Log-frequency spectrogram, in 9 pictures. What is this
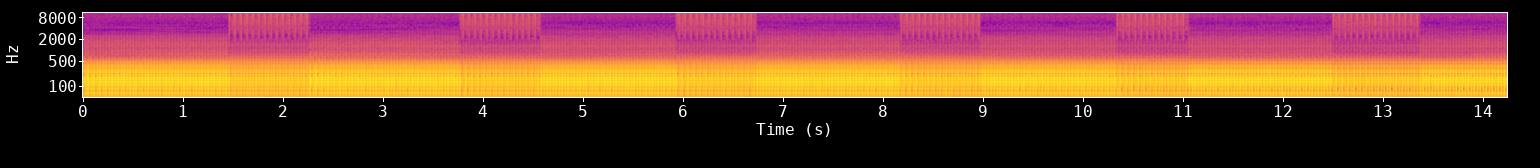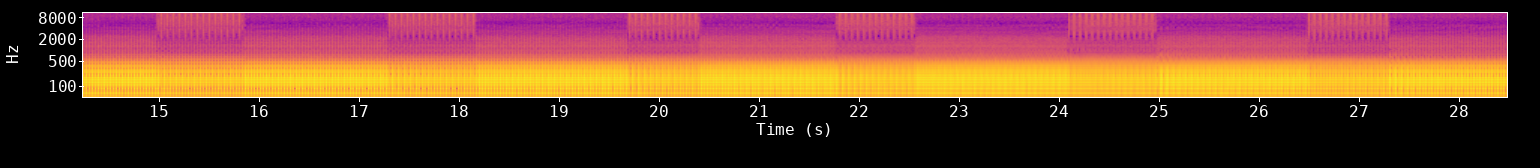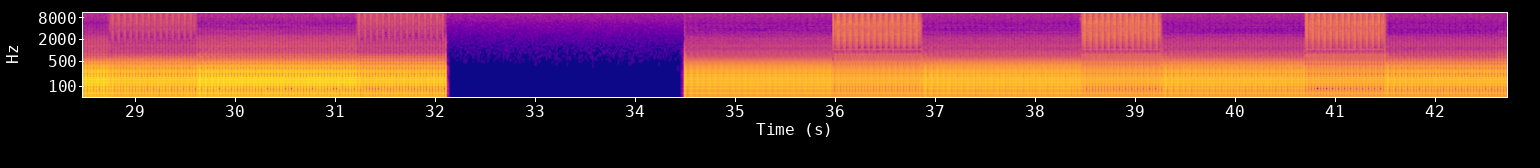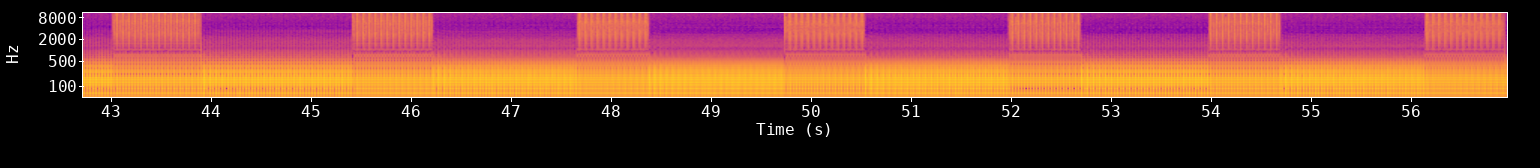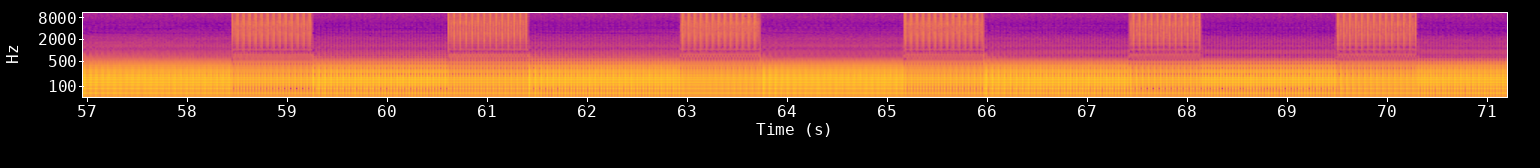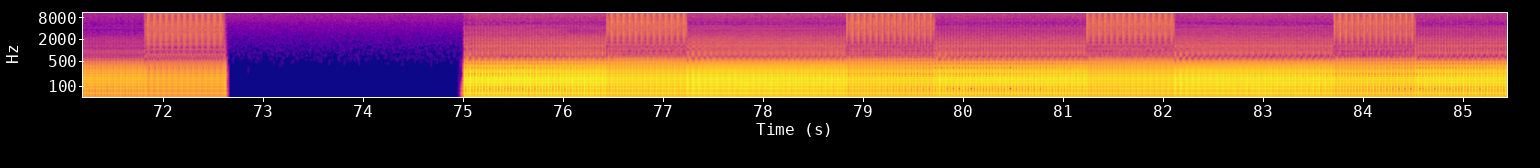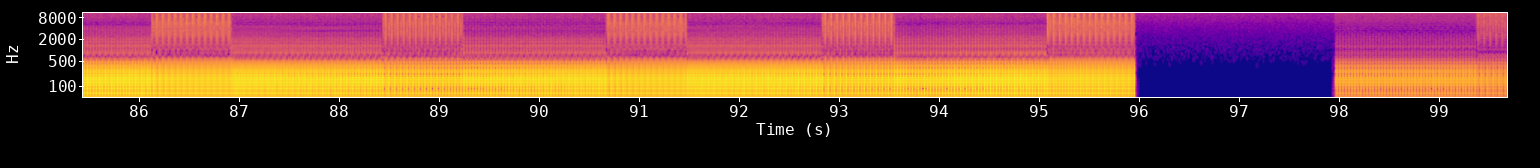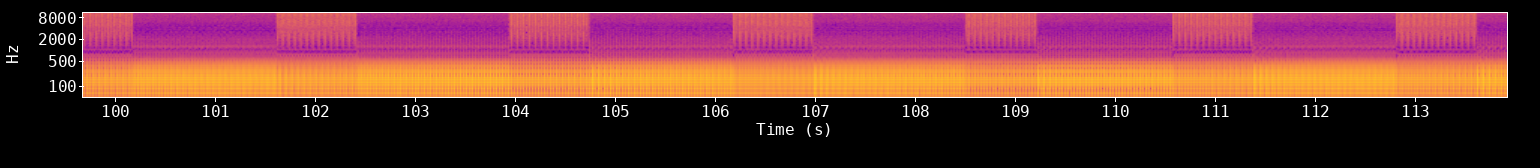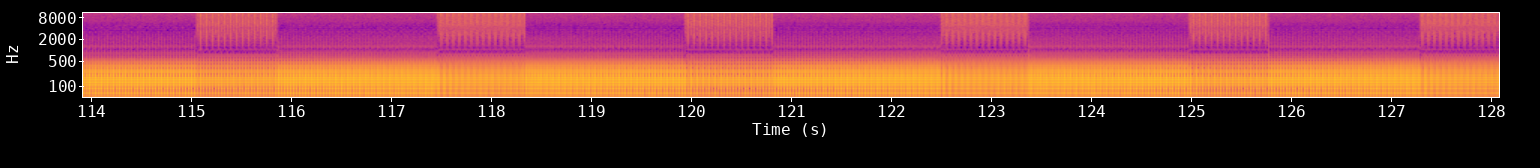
soldering station noise
various noises from a Hakko soldering station, as captured by a stereo coil pickup. every-time that the station is heating the tip, you can hear a change in the tone/hum, which creates a nice pulsating rhythm.
"circuit sniffer"-> PCM M10.
coil, soldering-station, station, interference, sniffer, coil-pickup, rhythmical, magnetic-field, electrical, rhythm, pulsating, soldering, electric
